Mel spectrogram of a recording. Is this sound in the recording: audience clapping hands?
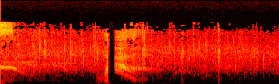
yes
